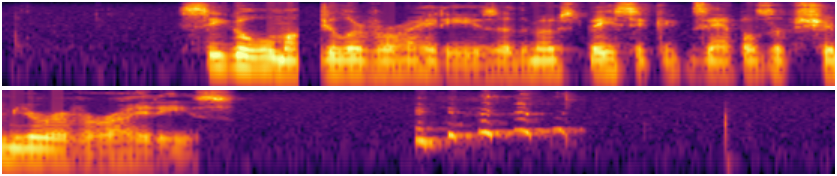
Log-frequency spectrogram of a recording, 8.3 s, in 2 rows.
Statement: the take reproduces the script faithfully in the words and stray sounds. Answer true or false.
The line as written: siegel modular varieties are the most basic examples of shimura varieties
false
